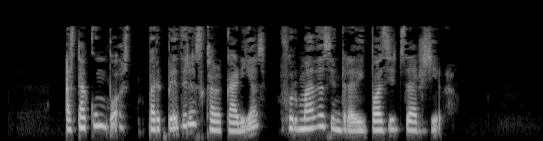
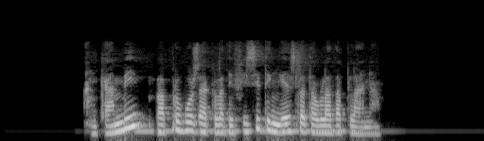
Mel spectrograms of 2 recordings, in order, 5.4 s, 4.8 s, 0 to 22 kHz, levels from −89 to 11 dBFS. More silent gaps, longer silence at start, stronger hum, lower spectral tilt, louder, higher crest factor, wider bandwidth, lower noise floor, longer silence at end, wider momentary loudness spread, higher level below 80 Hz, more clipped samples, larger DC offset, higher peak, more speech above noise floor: neither; second, 0.65 s vs 0.85 s; neither; second, -4 dB/octave vs -8 dB/octave; second, -21 LUFS vs -17 LUFS; about the same, 20 dB vs 16 dB; first, 11.5 kHz vs 7.4 kHz; second, -77 dBFS vs -85 dBFS; about the same, 1.05 s vs 1.05 s; second, 6 LU vs 15 LU; second, -66 dBFS vs -56 dBFS; neither; neither; about the same, -2 dBFS vs -2 dBFS; second, 56 dB vs 69 dB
